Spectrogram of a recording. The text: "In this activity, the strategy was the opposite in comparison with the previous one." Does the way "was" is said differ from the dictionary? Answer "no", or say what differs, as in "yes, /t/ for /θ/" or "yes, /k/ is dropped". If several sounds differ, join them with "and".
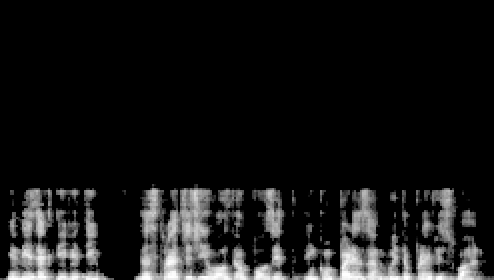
no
